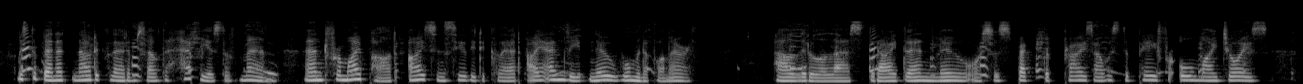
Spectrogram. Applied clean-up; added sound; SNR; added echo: neural mask model RNNoise.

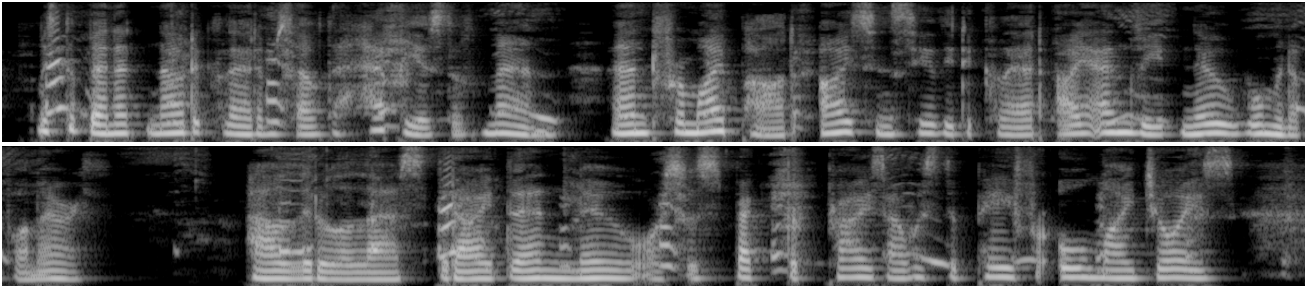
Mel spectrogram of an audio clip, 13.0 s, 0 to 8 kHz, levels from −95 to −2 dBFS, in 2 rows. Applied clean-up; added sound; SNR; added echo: classical method log-MMSE.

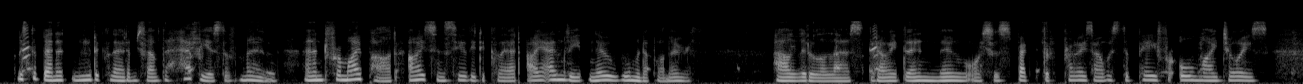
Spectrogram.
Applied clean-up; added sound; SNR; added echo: neural diffusion model UNIVERSE++.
